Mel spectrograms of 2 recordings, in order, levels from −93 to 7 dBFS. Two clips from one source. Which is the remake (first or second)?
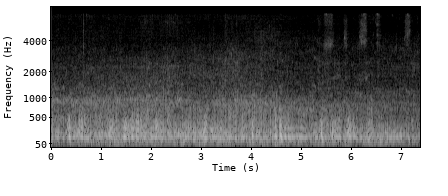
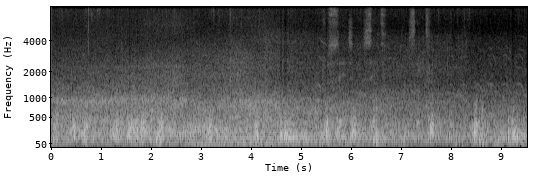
first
